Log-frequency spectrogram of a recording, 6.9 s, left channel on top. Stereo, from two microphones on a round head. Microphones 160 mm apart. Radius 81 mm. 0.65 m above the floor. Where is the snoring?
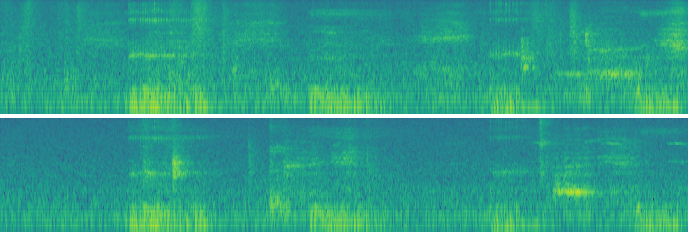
25° left (ahead or behind), 1.9 m.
